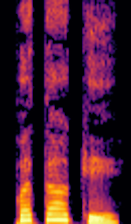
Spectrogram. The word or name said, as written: ಪೈತ್ತಿಕ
